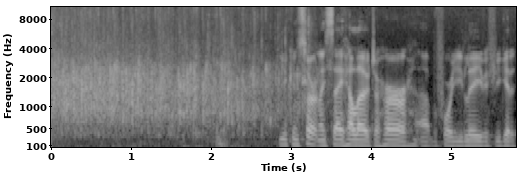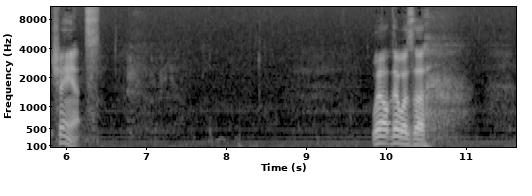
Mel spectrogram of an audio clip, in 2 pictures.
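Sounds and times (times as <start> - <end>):
faint audience applause: 0.0 - 3.5
speech: 2.8 - 6.5, 9.8 - 10.7.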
